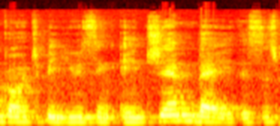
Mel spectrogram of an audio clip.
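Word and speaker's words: djembe: to be using a JBE this is pronounced ounc uh spelled DJ m b e you don't pronounce the d oh by the way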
